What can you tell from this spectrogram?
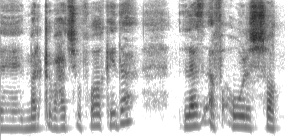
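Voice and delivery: ordinary talk, nothing marked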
